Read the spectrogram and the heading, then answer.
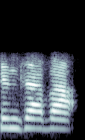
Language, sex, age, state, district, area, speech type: Manipuri, female, 45-60, Manipur, Imphal East, rural, conversation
